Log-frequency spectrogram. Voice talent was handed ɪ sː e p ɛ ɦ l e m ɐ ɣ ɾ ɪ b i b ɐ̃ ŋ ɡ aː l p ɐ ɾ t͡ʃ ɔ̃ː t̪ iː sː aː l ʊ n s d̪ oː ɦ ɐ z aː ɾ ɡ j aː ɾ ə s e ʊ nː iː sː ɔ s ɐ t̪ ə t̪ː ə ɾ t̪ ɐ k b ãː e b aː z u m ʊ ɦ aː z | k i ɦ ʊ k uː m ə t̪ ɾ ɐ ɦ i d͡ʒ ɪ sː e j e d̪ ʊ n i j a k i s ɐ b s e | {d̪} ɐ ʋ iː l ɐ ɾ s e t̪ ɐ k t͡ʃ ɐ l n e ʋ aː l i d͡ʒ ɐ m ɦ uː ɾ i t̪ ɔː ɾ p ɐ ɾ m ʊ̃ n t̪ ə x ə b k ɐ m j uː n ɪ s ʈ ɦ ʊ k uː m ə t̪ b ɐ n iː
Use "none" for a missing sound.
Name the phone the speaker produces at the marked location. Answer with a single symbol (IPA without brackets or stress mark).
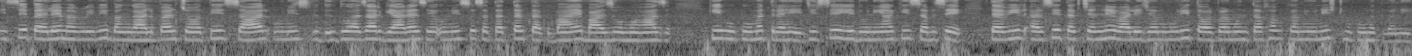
t̪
